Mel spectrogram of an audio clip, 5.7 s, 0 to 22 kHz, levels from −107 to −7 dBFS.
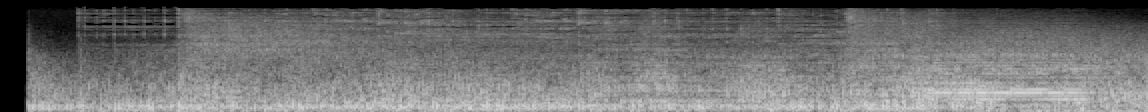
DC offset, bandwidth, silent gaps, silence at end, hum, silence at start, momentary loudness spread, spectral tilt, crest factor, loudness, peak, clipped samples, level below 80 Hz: under 0.1%; 16 kHz; none; 0 s; none; 0.15 s; 6 LU; -6 dB/octave; 16 dB; -29 LUFS; -12 dBFS; under 0.1%; -42 dBFS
